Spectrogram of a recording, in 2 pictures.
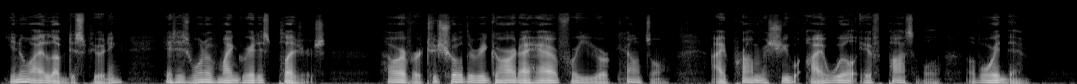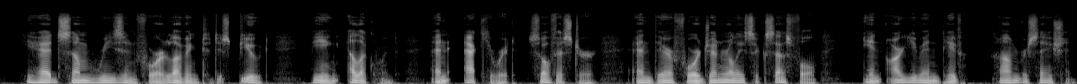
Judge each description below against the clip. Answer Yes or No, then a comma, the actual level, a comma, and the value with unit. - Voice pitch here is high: No, very low, 90 Hz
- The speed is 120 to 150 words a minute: Yes, average, 140 wpm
